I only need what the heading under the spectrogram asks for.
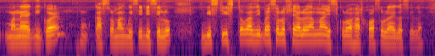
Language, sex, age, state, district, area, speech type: Assamese, male, 45-60, Assam, Morigaon, rural, spontaneous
